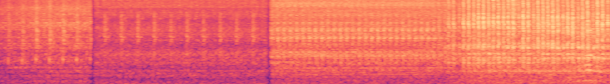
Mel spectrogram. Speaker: estas picaduras suceden por una pequeña holgura entre el árbol y el balancín esta pequeña holgura con la velocidad de rotación se genera un golpe frecuencial que va desgastando la superficie del árbol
